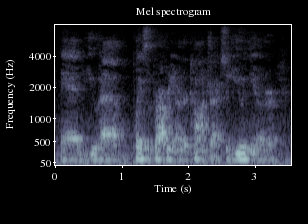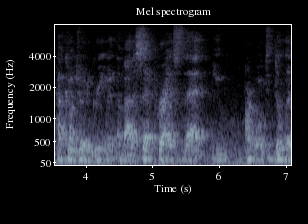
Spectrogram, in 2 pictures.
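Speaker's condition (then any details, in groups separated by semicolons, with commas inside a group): No condition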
